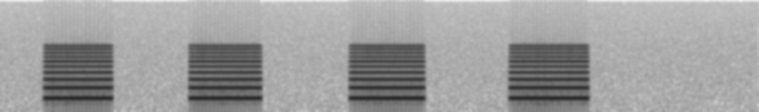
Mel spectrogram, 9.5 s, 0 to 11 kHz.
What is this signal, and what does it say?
Ship horn signal, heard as a ship's horn, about 300 Hz. 4 short. At sea: a pilot vessel's identity signal in fog.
